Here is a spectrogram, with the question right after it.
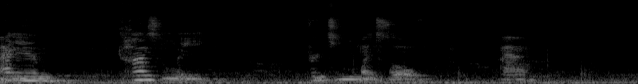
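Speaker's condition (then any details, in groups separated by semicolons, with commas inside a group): Cerebral palsy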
